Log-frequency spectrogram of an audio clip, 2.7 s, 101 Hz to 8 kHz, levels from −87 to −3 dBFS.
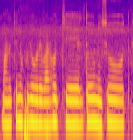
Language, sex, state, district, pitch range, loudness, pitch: Chakma, female, Tripura, West Tripura, 170-185 Hz, -12 LUFS, 175 Hz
